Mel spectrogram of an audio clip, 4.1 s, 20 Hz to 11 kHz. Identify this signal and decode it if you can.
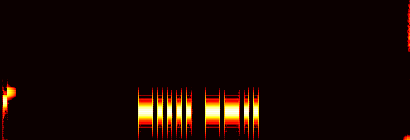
Morse code, heard as a keyed tone, about 25 wpm, 700 Hz. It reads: 6 Z
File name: Two Letter-Number Combinations - 25wpm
